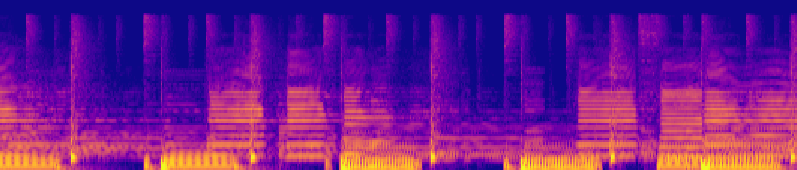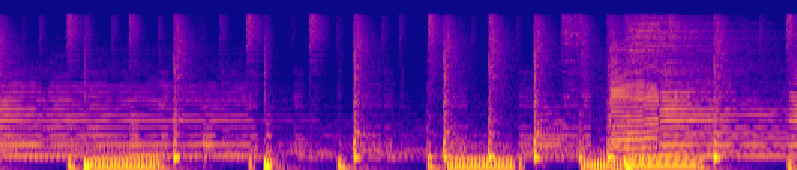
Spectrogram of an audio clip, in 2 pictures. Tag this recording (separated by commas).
Music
